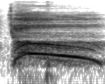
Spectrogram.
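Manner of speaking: sharp high surprised gasp; big storyteller gasp. A narrator's reading. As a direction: gasp in suspense.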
